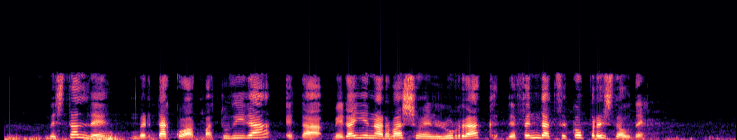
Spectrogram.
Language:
Basque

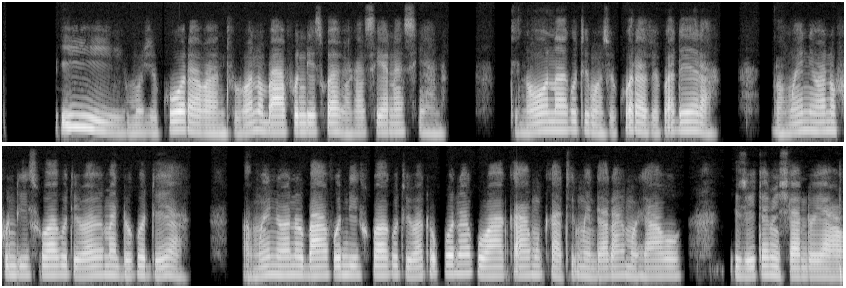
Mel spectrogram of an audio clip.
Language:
Ndau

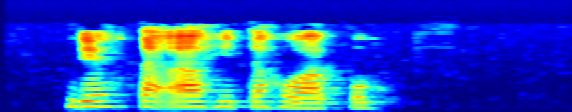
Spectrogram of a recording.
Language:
Yaqui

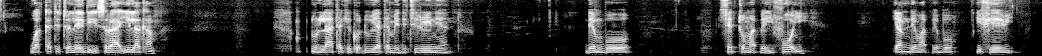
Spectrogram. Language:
Pular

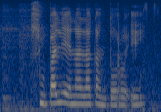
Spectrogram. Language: Tswana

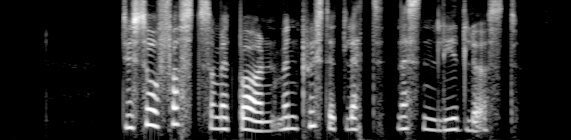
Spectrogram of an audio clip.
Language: Norwegian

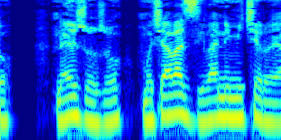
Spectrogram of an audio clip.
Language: Shona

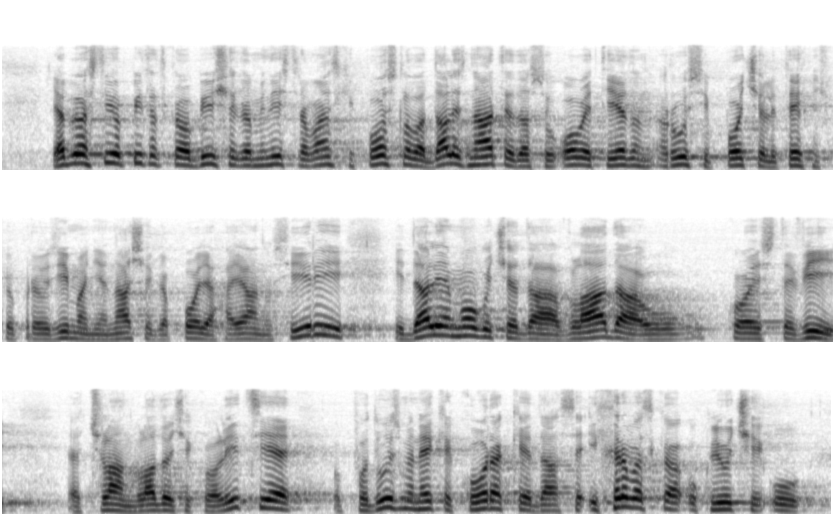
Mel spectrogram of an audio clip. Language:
Croatian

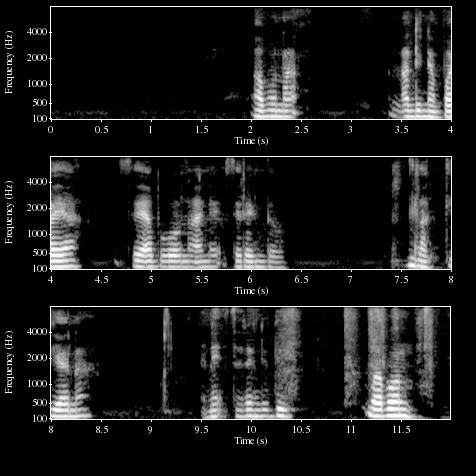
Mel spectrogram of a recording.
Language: Santali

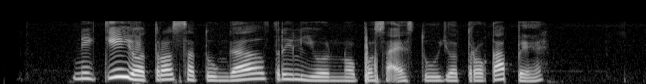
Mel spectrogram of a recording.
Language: Javanese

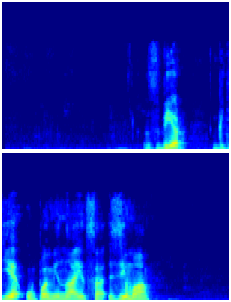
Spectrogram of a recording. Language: Russian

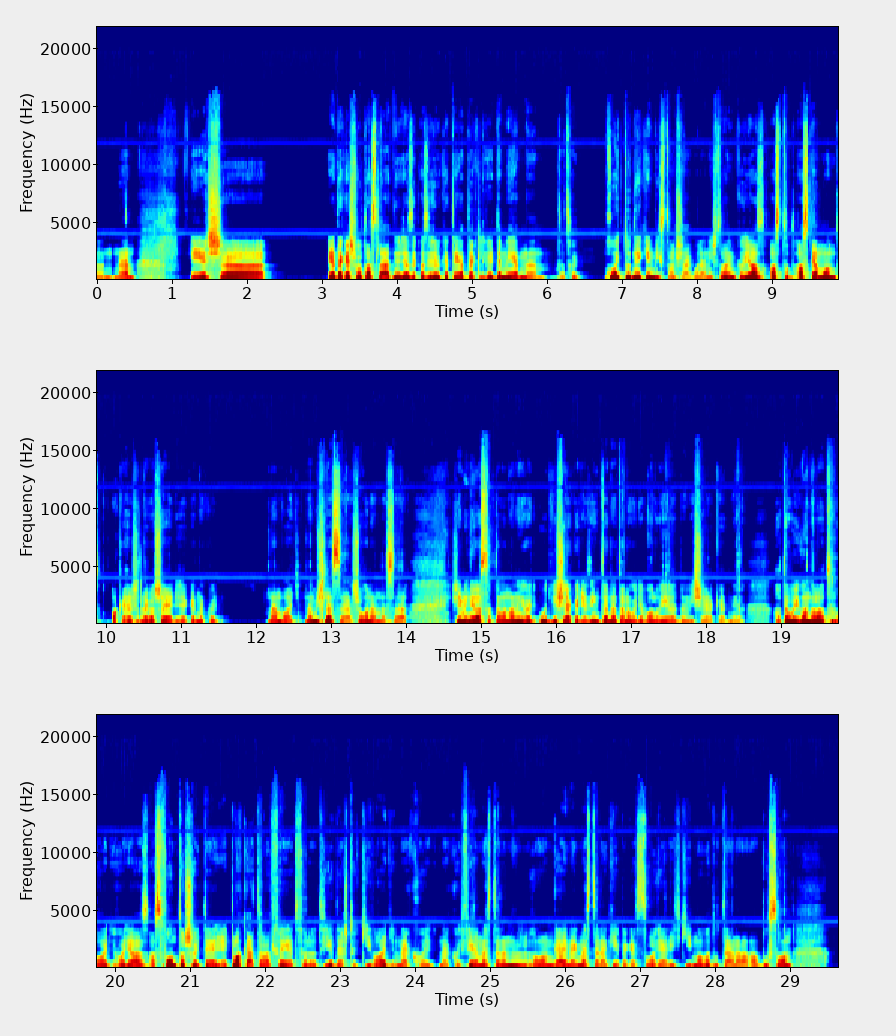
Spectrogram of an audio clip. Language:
Hungarian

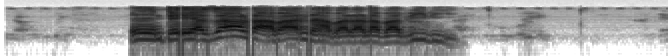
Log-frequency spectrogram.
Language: Ganda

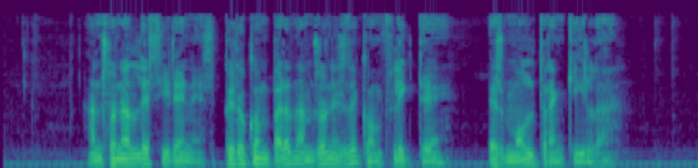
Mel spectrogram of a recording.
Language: Catalan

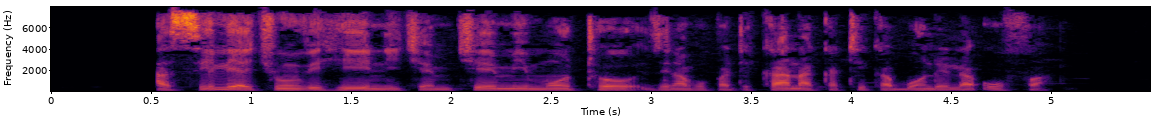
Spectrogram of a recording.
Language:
Swahili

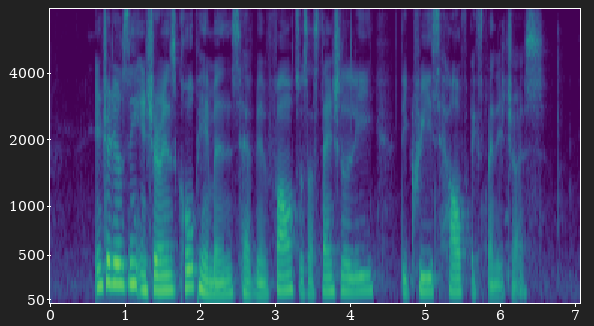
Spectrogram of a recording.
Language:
English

